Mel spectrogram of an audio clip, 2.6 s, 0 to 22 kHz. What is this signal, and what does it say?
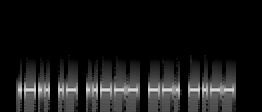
Morse code, heard as a keyed tone, about 36 wpm, 700 Hz. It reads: LA2GY
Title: DXCC-100 Call Signs - 5 Characters - 35wpm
